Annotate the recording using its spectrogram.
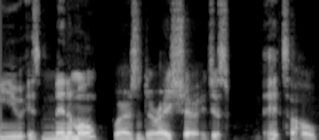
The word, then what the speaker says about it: derecho: I think I've always pronounced it like Derrico, or like rhyming with Jericho. So pronounce that one for me again. – Derecho.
